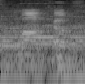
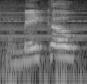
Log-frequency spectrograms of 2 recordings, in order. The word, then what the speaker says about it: Mako: It's And if it was to be pronounced as Mako, there would be an E at the end, making the A as an actual A. So to me personally, calling it Mako makes no sense.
